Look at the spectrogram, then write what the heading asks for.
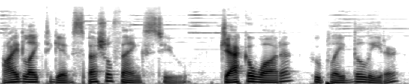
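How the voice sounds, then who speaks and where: A man with a fairly low voice serves as the announcer for a radio play. He reads out scripted closing credits and acknowledgements. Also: moderate pace, soft background music.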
